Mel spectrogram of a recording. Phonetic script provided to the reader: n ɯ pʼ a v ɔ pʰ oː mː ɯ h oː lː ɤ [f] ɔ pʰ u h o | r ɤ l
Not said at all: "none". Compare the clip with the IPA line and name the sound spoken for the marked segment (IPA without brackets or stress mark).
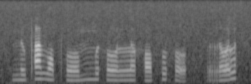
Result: h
